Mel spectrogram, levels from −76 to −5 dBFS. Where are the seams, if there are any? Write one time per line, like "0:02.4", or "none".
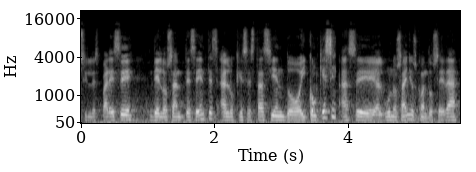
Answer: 0:03.8

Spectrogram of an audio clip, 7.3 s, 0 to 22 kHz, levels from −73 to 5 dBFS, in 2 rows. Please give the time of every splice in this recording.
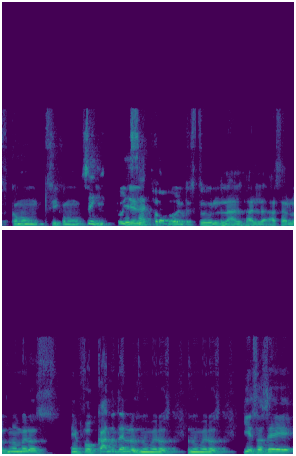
0:04.5
0:06.0

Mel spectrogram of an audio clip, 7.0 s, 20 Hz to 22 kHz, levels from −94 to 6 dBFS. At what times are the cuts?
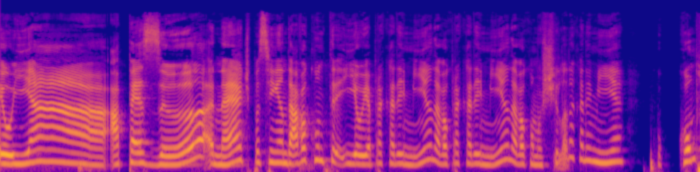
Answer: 0:04.5

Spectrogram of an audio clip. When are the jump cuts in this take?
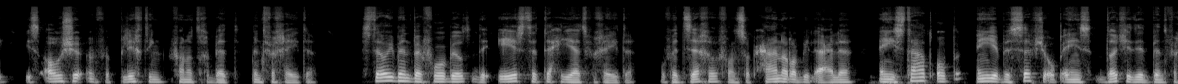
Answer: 0:08.6

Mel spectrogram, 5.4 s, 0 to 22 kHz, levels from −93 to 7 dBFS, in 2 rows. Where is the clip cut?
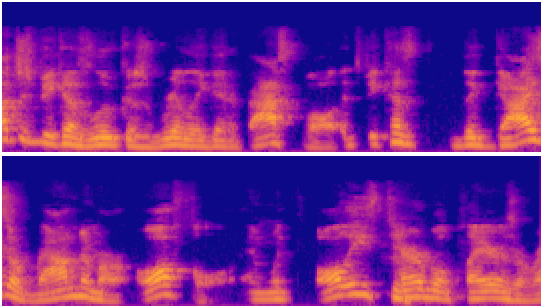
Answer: none

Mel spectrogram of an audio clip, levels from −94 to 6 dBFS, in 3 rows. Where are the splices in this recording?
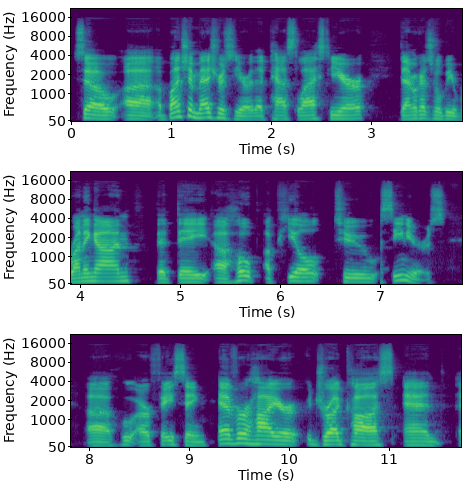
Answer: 0:07.0

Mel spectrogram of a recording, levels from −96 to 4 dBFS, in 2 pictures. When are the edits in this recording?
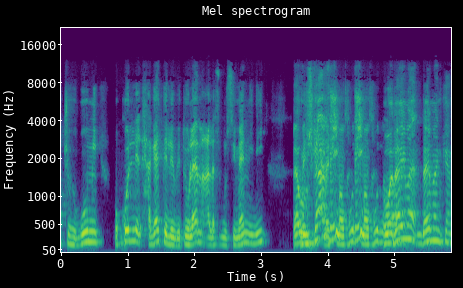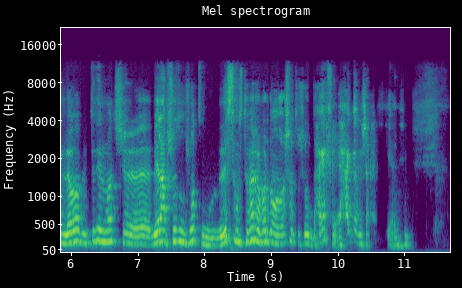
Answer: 0:04.4

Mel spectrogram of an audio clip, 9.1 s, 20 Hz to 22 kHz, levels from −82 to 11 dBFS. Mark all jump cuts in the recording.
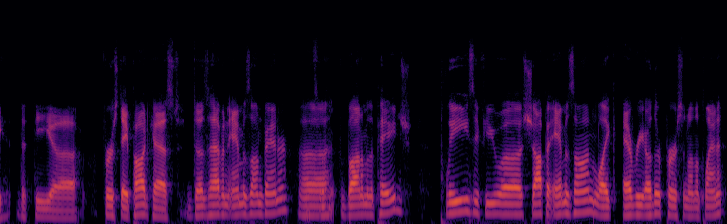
none

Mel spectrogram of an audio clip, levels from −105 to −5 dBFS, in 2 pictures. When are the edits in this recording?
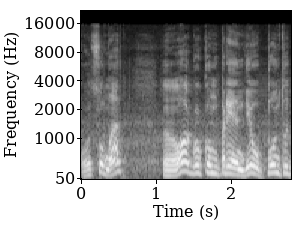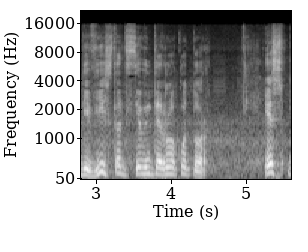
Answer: none

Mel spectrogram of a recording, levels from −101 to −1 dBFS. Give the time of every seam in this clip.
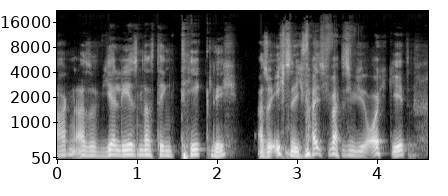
0:02.8

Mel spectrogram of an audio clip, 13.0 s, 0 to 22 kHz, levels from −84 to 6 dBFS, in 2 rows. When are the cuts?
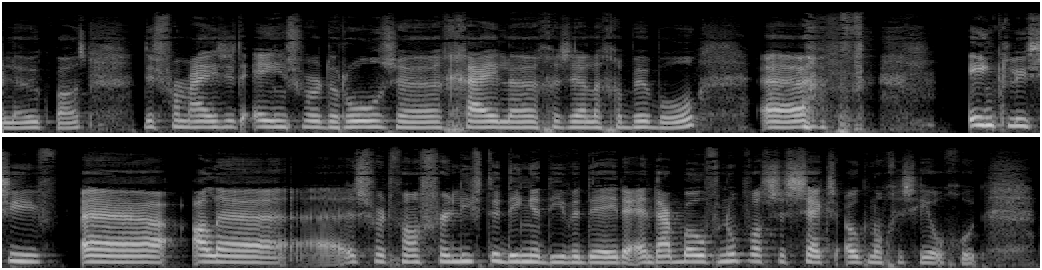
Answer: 0:06.9

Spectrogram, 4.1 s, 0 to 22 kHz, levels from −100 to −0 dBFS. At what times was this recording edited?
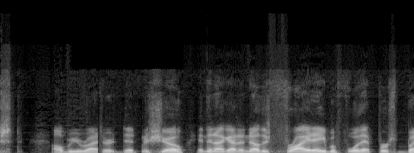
0:01.0
0:01.4
0:01.9
0:02.7

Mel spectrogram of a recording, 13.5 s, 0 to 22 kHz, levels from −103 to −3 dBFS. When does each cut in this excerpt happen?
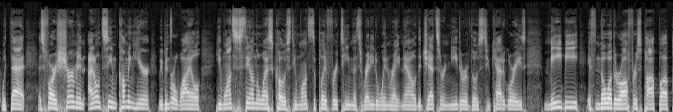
0:03.4

